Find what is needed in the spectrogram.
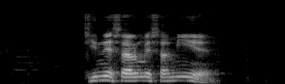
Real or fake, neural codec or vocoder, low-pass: real; none; 10.8 kHz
